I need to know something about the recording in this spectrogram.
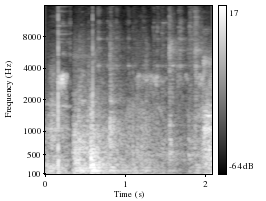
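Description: A lift button clicks.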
